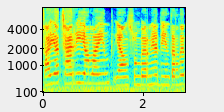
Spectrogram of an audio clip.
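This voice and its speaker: A woman at a fairly slow pace against noticeable background noise. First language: Russian (speaking Indonesian). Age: 50s. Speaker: language teacher. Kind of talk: casual vlog talk. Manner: halting with many fillers.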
